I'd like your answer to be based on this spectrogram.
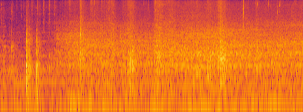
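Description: Chopped beef goes into a pot for chili, with a couple of sharp metallic knocks of utensil on pot followed by a rising, steady sizzle and scraping stir, close by and without talk.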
